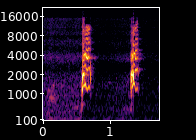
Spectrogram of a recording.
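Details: Long-haired Chihuahua; bark; seeking attention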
